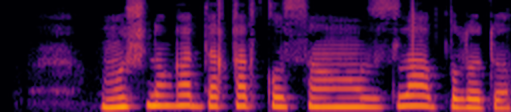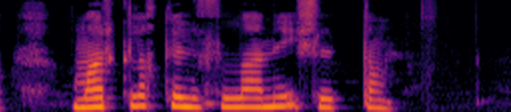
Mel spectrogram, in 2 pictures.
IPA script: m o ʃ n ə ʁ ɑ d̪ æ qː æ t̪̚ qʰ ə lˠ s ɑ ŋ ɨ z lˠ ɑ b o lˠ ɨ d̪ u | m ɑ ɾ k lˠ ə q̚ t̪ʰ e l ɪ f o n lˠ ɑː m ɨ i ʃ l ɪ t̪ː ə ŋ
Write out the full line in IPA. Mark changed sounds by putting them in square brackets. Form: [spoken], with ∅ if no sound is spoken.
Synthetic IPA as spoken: m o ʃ n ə ʁ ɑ d̪ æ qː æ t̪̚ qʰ ə lˠ s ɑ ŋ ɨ z lˠ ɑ b o lˠ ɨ d̪ u | m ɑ ɾ k lˠ ə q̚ t̪ʰ e l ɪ f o n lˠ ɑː [n] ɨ i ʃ l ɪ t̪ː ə ŋ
